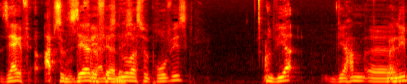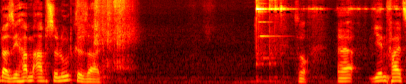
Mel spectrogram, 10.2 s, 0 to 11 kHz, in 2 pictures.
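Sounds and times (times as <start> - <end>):
speech: 0.0 - 2.5, 3.3 - 6.6, 8.8 - 10.1
metal coin dropping: 6.1 - 6.9, 8.3 - 9.0.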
